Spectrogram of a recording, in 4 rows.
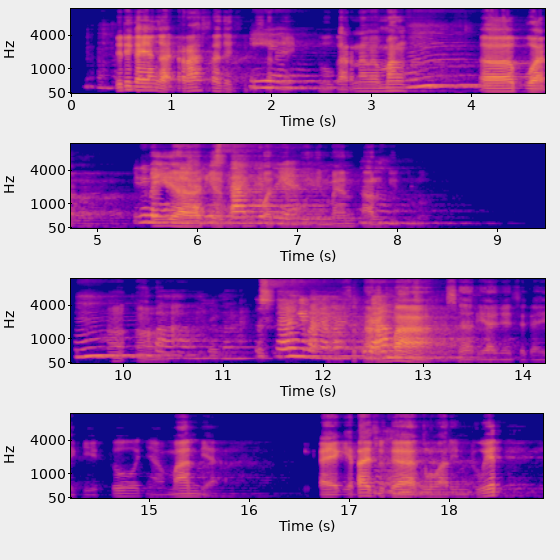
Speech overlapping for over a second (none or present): present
